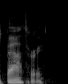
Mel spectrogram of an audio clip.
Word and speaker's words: Bathory: She basically plays a version of Elizabeth Bathory. I'm going to say that wrong. – I think it's Bathory.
